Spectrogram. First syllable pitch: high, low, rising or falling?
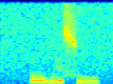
low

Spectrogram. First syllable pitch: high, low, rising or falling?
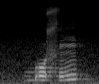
low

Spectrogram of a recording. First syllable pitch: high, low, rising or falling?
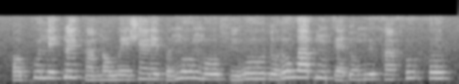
low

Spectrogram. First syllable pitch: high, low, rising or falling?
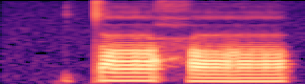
high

